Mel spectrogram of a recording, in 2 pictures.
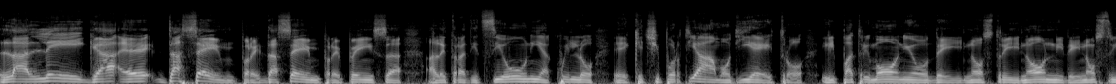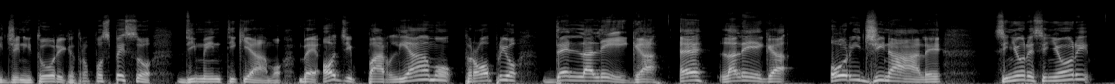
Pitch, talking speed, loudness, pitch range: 110 Hz, 115 wpm, -24 LUFS, 100-130 Hz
